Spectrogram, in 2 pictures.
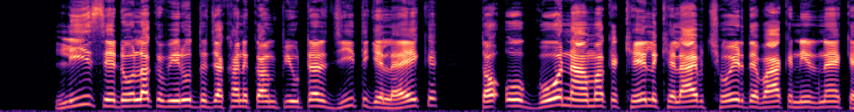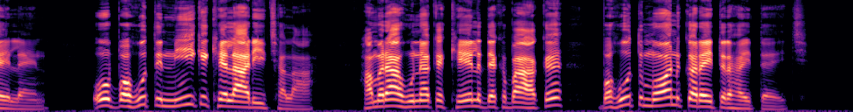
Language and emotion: Maithili, sad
